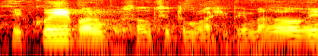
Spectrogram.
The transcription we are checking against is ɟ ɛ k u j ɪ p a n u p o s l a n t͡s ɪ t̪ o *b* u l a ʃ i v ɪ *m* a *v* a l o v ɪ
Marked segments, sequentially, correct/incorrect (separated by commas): incorrect, correct, incorrect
